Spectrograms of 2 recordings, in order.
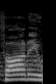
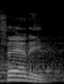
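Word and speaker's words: Fani: have to pronounce it fonnie it's called Fanny you have to pronounce fonnie I don't know how she get she should add a little u in there someplace if she wants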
